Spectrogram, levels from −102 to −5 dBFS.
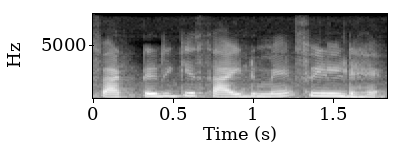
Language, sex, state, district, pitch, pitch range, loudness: Hindi, female, Jharkhand, Jamtara, 230 Hz, 200-245 Hz, -14 LUFS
